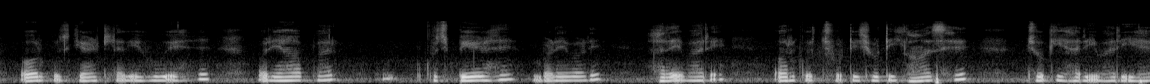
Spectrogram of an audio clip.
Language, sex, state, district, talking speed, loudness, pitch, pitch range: Hindi, male, Uttarakhand, Uttarkashi, 140 wpm, -17 LUFS, 185 Hz, 175-215 Hz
